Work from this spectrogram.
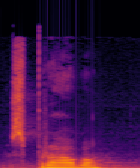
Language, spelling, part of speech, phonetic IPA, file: Belarusian, справа, noun / adverb, [ˈsprava], Be-справа.ogg
- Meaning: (noun) affair, business, matter; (adverb) on the right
